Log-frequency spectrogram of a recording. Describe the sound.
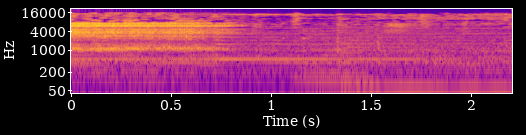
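A voice imitates people snoring, one long rough, rattling breath with a low buzzing drone that shifts lower midway, loud, with no talking around it.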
